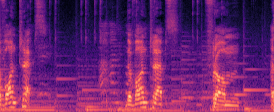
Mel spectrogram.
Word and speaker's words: Von Trapp: The Von Tropps. The Von. What? How do you say it? The Von Trapps.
